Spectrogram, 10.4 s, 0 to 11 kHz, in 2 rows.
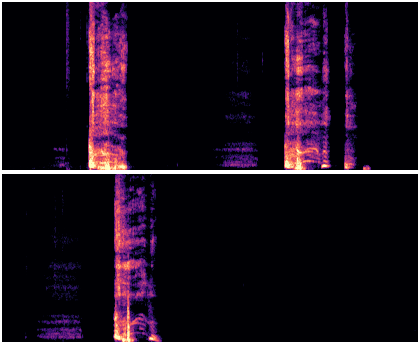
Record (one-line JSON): {"three_cough_length": "10.4 s", "three_cough_amplitude": 32768, "three_cough_signal_mean_std_ratio": 0.22, "survey_phase": "beta (2021-08-13 to 2022-03-07)", "age": "45-64", "gender": "Male", "wearing_mask": "No", "symptom_none": true, "smoker_status": "Never smoked", "respiratory_condition_asthma": false, "respiratory_condition_other": false, "recruitment_source": "REACT", "submission_delay": "1 day", "covid_test_result": "Negative", "covid_test_method": "RT-qPCR"}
